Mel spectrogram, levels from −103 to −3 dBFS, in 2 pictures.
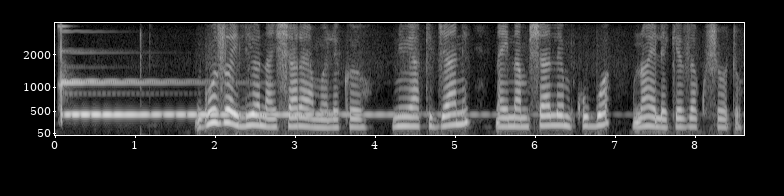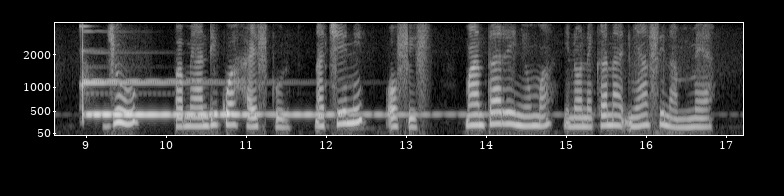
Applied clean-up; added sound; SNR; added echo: none; Chink, clink; 2 dB; none.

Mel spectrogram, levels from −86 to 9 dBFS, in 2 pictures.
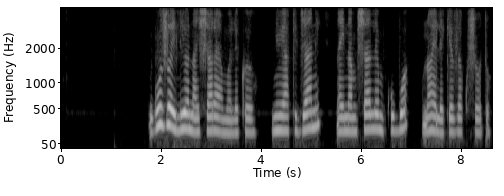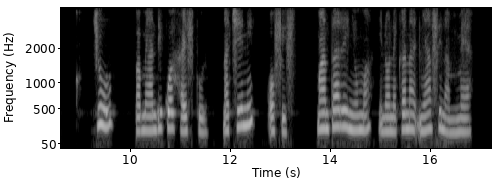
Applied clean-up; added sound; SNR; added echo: neural mask model DeepFilterNet 3.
